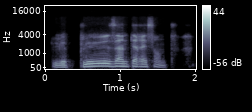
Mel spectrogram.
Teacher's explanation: Oui, dans ces cas-là, on va faire on va faire la liaison, d'accord? La liaison, c'est-à-dire lier. Lier le S avec le I.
